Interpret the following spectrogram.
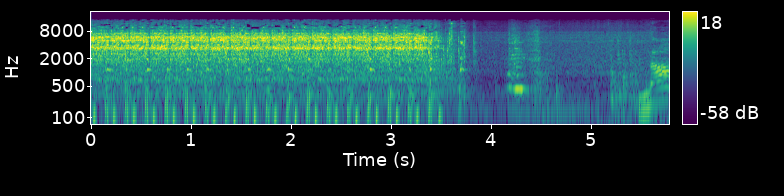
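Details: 1991 Craftsman LT4000 barn-find lawn tractor on battery pack, choke tried then off, carb not leaking: steady starter chugging about 2.5 turns a second for three seconds without firing; good compression, weak spark suspected.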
